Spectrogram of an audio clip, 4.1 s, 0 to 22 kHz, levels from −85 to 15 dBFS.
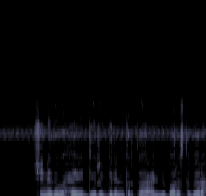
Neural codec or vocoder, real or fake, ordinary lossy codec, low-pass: none; real; none; 10.8 kHz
